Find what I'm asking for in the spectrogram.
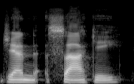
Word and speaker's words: Psaki: So the White House spokesman Jen Psaki because it's spelled P-S-A-K-I. I think she pronounces it Jen Psaki, irrespective.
